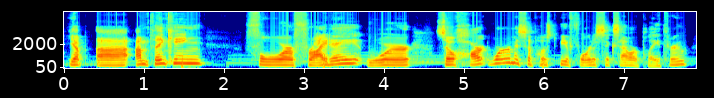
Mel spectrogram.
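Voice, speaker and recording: A slightly hoarse man chatting casually with viewers while cooking in his home kitchen, rambling in an easygoing way and chuckling often. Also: fairly high pitch, animated, slow, soft background music. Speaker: streamer.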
